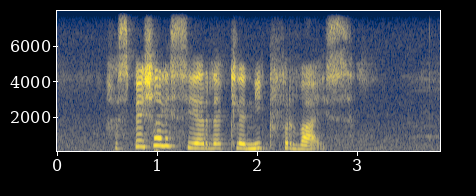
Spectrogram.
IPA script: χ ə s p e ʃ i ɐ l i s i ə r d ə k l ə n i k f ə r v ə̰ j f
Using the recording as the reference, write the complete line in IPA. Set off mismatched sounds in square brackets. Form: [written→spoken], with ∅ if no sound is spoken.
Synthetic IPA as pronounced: χ ə s p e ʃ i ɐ l i s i ə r d ə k l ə n i k f ə r v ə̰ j [f→s]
